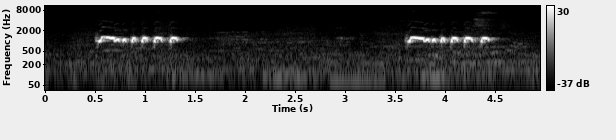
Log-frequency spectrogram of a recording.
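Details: Zebra dove (perkutut) champion, ecek ecek singing, delivers two pulsed cooing phrases of about six bouncing notes each, roughly three seconds apart, with a quiet low rumble between them.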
